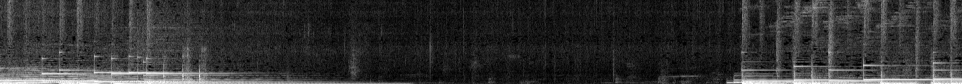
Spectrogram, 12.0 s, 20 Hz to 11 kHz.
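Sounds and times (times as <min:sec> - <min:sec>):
background music: 0:00.0 - 0:04.3, 0:09.1 - 0:12.0
onions frying in oil: 0:00.0 - 0:12.0.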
